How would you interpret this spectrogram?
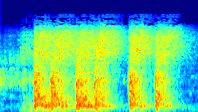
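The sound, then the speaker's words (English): An old car sputters noisily and lets off a series of loud, irregular backfire bangs, about five sharp pops in a few seconds, harsh, with no talking. “My, my, what a noisy car.”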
